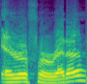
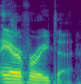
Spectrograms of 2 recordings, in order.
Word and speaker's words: Arifureta: pronouncing the whole anime name wrong and it's pronounced era foretta not erita okay let's get back to the video aside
